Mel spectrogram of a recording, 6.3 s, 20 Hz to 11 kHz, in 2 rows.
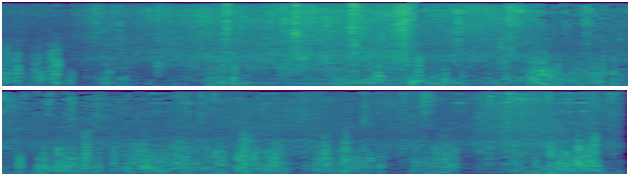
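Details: Appaloosa mare Moonshadow galloping and cantering under a rider, filmed 2010–2011 around Sherman, The Rail Golf Course and Riverside Park trails; quick, uneven thudding hoofbeats drive on steadily beneath heavy buffeting wind noise.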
